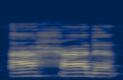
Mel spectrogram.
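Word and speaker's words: أَحَد: কুলহু আল্লাহু আহাদ। কুল কুল কপের উচ্চারণ কিভাবে করি খুব খেয়াল করবেন কুল কুলহু আল্লাহু হু আল্লাহু কহু আল্লাহু কুলহু আল্লাহু আহাদ আহাদ আহাদ আহাদ হা হলকের মধ্যখান থেকে উচ্চারণ করব।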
